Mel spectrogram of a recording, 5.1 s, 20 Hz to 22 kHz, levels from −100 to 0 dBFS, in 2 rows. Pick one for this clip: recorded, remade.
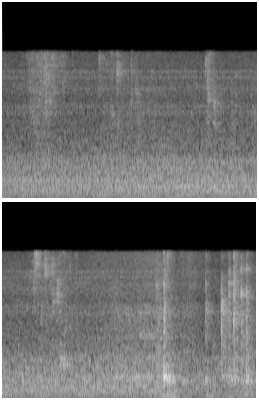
recorded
